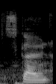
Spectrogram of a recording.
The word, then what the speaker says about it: scone: pronounce scone as scone, as in as gone, or scone as in or, or scone as in scone.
